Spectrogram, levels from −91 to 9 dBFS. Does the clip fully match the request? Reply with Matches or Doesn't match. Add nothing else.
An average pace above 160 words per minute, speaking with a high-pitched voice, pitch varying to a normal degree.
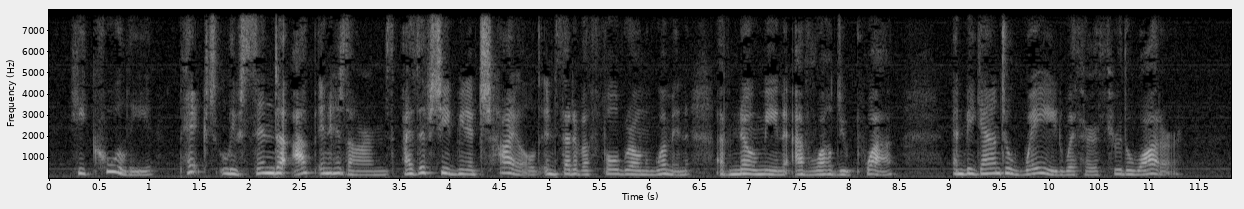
Matches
